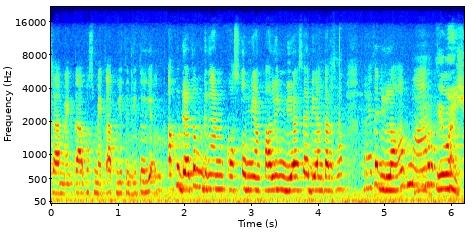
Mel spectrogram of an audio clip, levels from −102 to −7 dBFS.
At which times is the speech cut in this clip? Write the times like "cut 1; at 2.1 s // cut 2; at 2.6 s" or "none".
none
